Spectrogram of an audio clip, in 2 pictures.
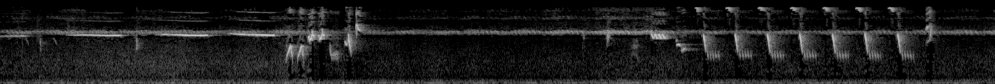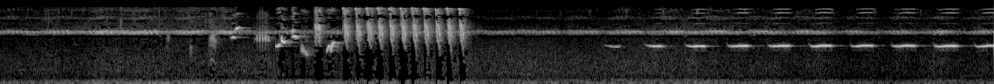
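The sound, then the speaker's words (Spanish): A nightingale sings loud, varied phrases: rapid repeated notes, a buzzing trill and clear whistles, with a steady insect chirring running underneath throughout and no talking. “O sea, el ruiseñor lo que tiene es muchos registros, ¿no?”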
